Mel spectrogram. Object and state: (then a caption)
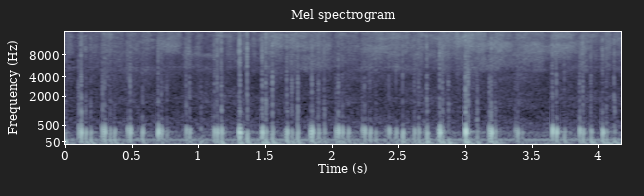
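Hardcover book with paper dust jacket. Fingertips tap quickly on the glossy paper dust jacket of a closed, solid hardcover book lying on carpet, first back cover up and then front cover up. A rapid, uneven run of about 26 soft, dull taps is heard, each a short muffled knock with a low body and no brightness, dying away almost instantly over a faint low hum.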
